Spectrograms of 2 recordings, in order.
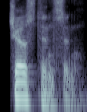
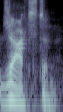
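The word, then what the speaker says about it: Jhostynxon: The way that you pronounce his name according to David Jay who knows things. Jostenson. Jostenson. Not Joxton. Jostenson. Wasn't even really close.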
